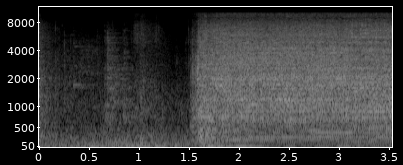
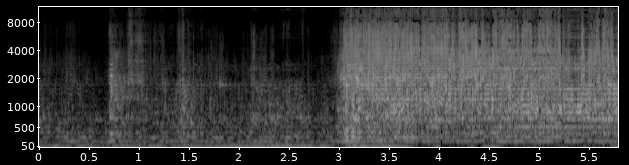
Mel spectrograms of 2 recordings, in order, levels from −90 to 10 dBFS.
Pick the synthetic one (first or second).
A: second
